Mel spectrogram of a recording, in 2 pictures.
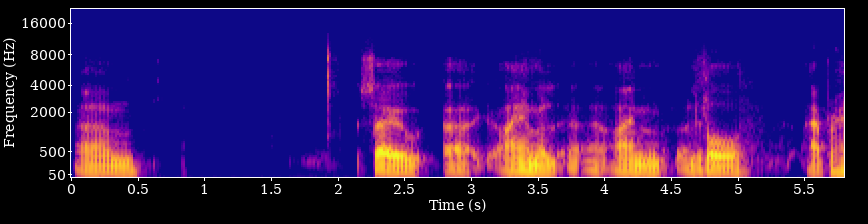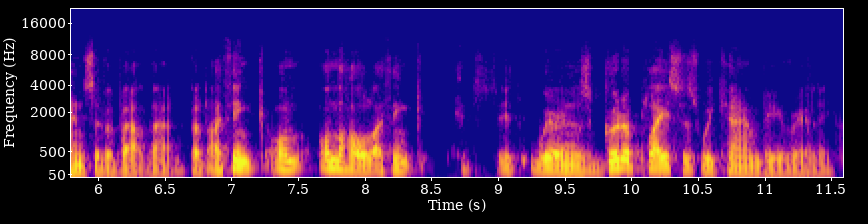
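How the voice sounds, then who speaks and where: A man's voice: lowish voice, normal speed, vocal fry, darkish tone. An older man hosting a casual family podcast, rambling and hesitant with many fillers. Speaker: podcast host.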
